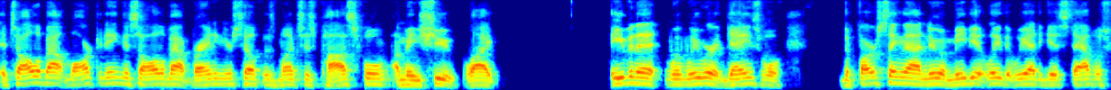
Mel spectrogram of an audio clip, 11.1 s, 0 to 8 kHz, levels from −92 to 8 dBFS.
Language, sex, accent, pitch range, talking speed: English, male, American, 130-150 Hz, 200 wpm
